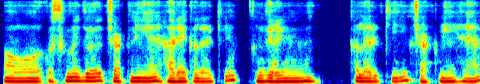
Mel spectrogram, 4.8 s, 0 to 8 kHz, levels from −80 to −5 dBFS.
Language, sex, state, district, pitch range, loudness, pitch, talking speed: Hindi, female, Haryana, Jhajjar, 110-125 Hz, -13 LUFS, 115 Hz, 175 wpm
